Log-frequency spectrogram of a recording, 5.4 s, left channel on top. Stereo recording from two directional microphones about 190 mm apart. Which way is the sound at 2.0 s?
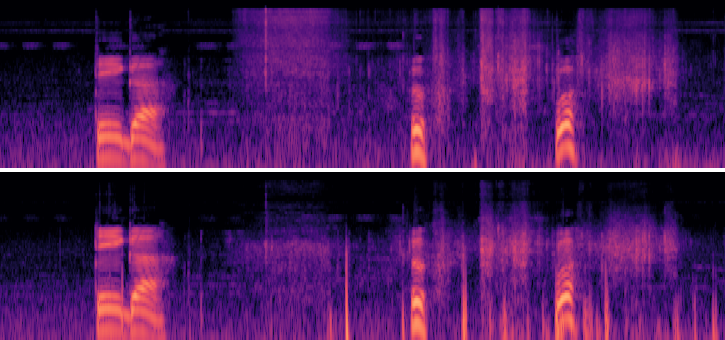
40° left (ahead or behind).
